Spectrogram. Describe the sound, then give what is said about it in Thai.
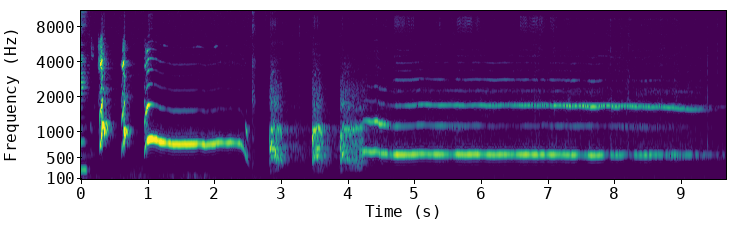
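A dog gives a few short yips, then a long wavering howl, a couple of sharp barks, and a sustained howl lasting several seconds. It sounds fairly loud, with no talking. “หมามันหอนทำไมผมก็ไม่รู้ แต่มันไม่ได้เจอผีแน่ๆ เพราะว่ามันไม่รู้ด้วยซ้ำว่าผีคืออะไรแล้วก็ยังไม่มีใครรู้นะคะว่ามันหอนเพราะอะไร”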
